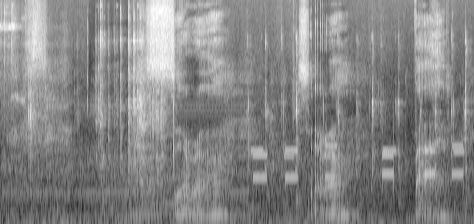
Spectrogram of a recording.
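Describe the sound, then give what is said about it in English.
A phone keypad being dialed, about six short, clear touch-tone beeps in a quick, slightly uneven sequence, set against noisy background sound with some muffled voice-like activity. “I gotta make this important phone call, right?”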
